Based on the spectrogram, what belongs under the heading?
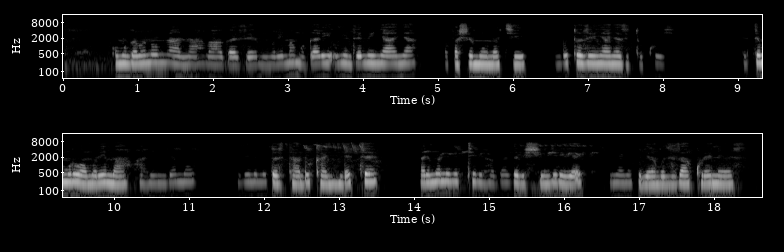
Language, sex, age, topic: Kinyarwanda, male, 18-24, agriculture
